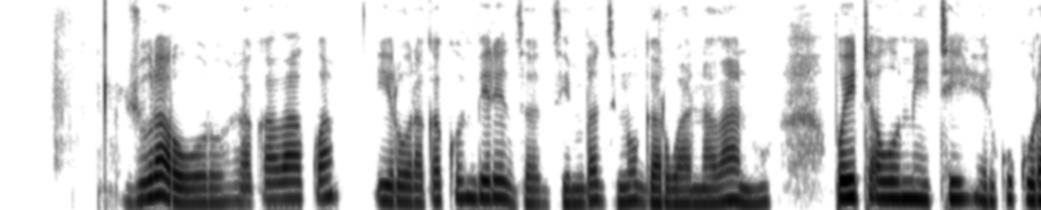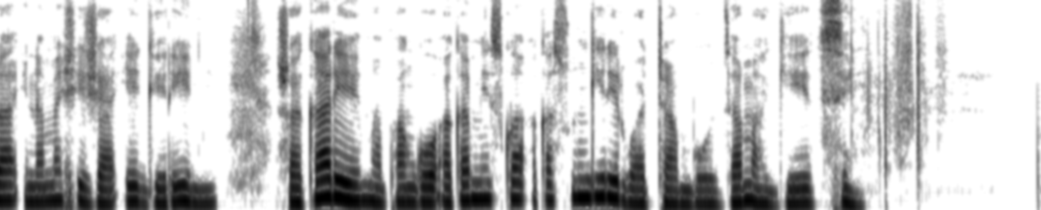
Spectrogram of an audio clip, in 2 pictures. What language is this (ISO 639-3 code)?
sna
